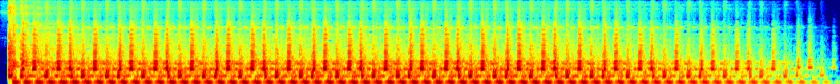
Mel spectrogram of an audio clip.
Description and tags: weird synth sound effect for intro or video game
fun, weird, new-age, synthesized, low, bass, intro, ambient, loop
